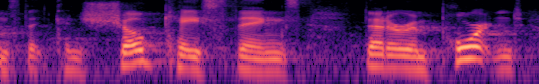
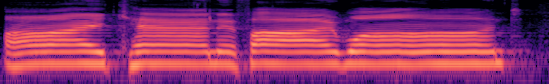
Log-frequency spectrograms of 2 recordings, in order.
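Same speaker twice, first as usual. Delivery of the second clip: very slow, full sustained tone; intoned, stretched-out drill; bassy voice exercise; 3 semitones higher, much slower than usual. Shown as a demonstration. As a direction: hold each vowel with a bassy resonance. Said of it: "More bassy".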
